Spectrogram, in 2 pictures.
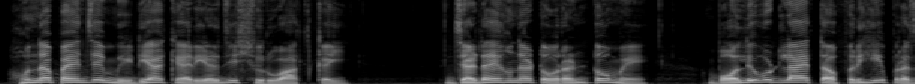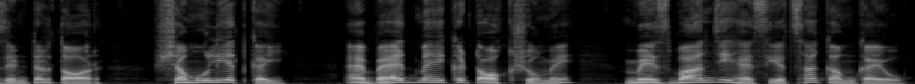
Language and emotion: Sindhi, neutral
